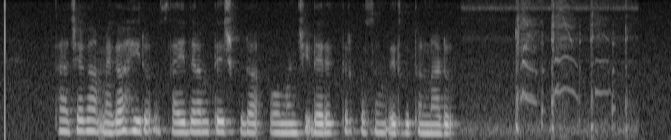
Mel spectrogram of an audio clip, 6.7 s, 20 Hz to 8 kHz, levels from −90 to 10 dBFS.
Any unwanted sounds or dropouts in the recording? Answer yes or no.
yes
